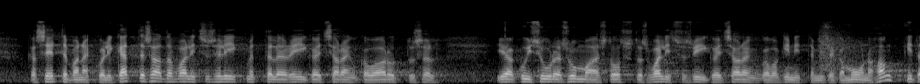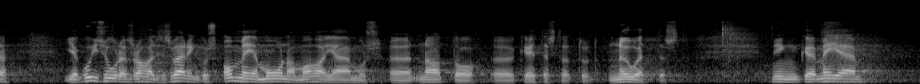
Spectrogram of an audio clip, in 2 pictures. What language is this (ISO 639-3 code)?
est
